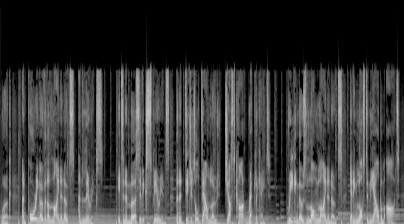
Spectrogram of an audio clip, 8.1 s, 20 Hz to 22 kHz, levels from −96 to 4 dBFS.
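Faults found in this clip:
Wrong sample rate, entire clip. Playback clock at 1.5x capture rate with no resampling, which fits 32 kHz material played out at 48 kHz. Speed and pitch rise together: audio runs 1.5x fast, about 7 semitones sharp, thin and hurried.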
